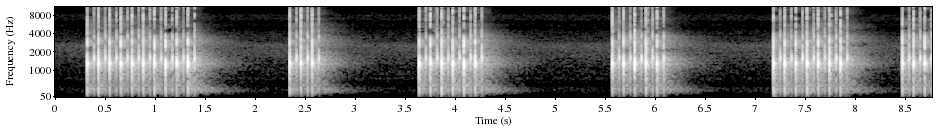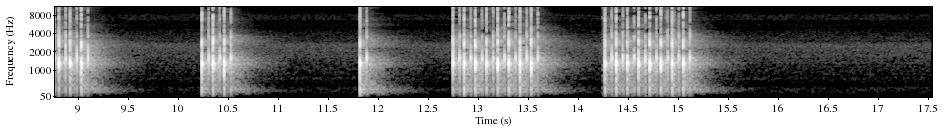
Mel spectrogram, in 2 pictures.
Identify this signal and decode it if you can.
Pulse dialling, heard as clicks on a phone line, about 9 pulses a second, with room echo. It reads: 0 3 6 5 7 6 3 1 8 8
